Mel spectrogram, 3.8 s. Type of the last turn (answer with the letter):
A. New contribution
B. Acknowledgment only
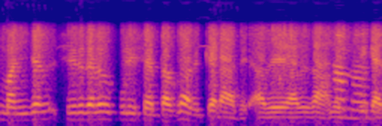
B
